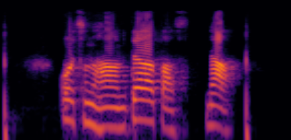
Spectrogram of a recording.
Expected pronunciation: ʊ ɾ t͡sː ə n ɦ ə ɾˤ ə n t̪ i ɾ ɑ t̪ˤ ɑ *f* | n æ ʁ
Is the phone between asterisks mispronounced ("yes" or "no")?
yes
